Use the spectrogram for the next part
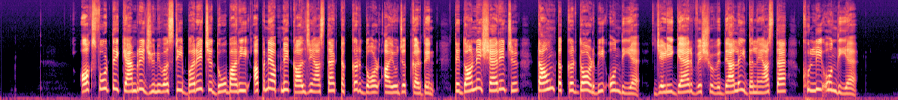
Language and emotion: Dogri, neutral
